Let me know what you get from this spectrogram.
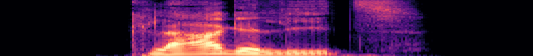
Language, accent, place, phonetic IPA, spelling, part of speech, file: German, Germany, Berlin, [ˈklaːɡəˌliːt͡s], Klagelieds, noun, De-Klagelieds.ogg
- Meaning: genitive of Klagelied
